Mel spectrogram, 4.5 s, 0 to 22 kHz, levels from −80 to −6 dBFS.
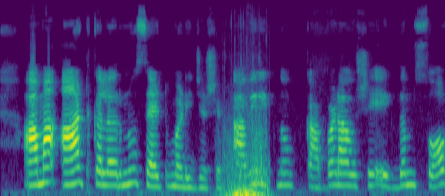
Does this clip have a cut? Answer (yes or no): yes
